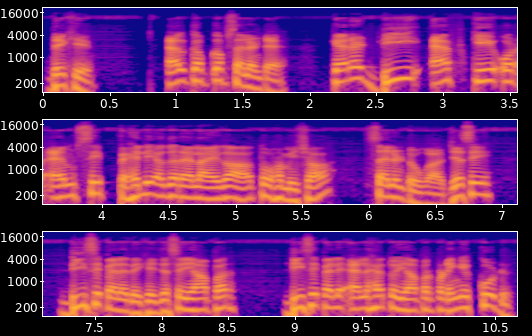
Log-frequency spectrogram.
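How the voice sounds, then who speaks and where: A man's voice: high-pitched, animated, moderate pace, dry recording. Patient male English teacher, dry close mic. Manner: patient, explains step by step with repeated examples. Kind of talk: classroom-style lesson explaining silent letters.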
